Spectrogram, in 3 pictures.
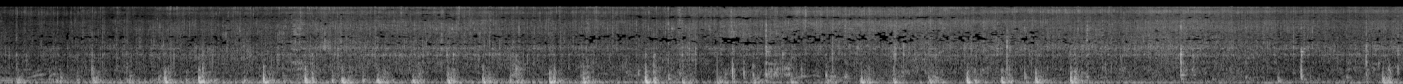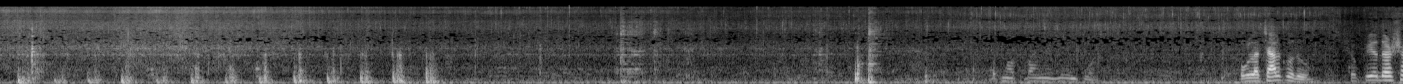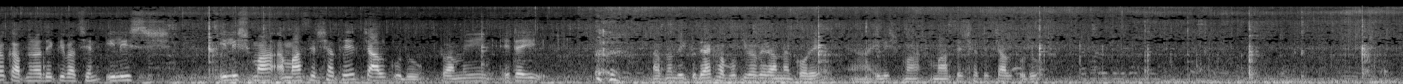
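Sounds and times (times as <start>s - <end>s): onions sizzling in a pan: 0.0s - 42.0s
utensil scraping and knocking pan: 0.7s - 11.1s.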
